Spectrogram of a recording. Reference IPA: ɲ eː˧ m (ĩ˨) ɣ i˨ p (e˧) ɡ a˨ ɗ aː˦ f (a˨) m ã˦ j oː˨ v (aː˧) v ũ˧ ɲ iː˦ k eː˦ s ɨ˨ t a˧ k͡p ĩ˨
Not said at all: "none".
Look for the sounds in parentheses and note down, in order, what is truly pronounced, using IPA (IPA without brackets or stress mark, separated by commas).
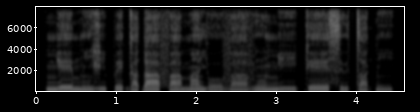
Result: ĩ˨, e˧, a˨, aː˨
